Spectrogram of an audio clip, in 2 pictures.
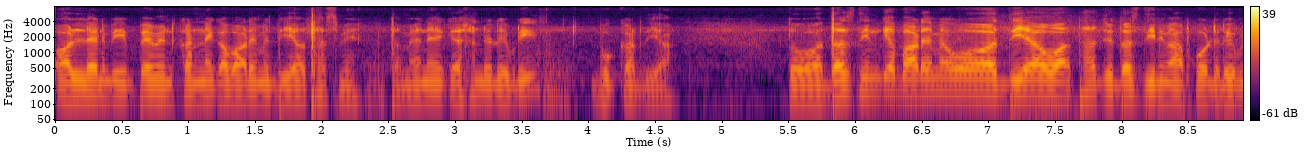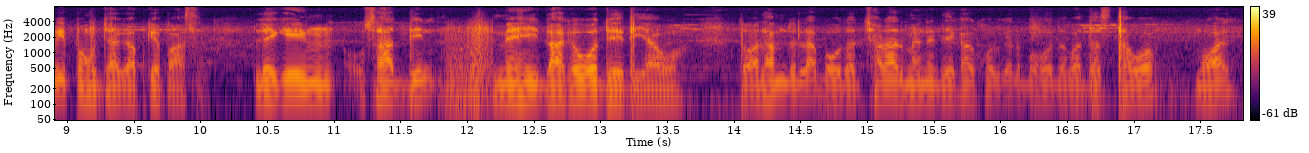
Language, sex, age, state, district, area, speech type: Urdu, male, 18-30, Bihar, Madhubani, rural, spontaneous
